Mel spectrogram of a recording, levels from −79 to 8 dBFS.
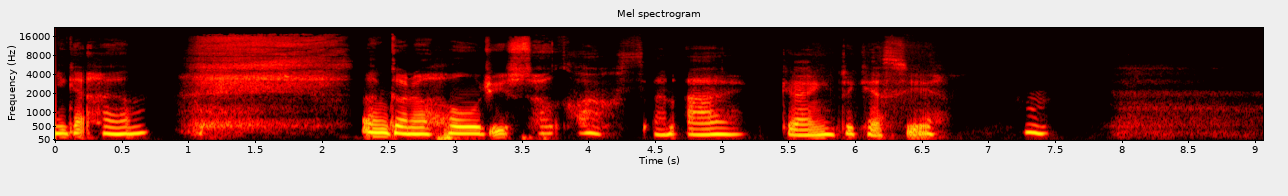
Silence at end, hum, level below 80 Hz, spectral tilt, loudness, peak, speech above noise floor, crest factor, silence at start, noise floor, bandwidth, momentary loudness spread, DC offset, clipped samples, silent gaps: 1.65 s; none; -48 dBFS; -5.5 dB/octave; -22 LUFS; -6 dBFS; 48 dB; 16 dB; 0 s; -68 dBFS; 17.5 kHz; 15 LU; under 0.1%; under 0.1%; none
